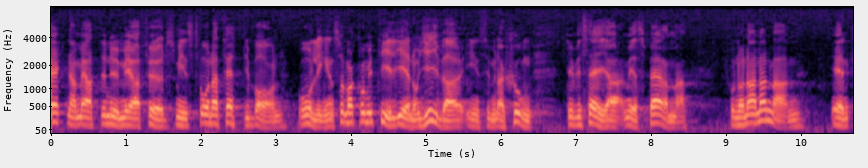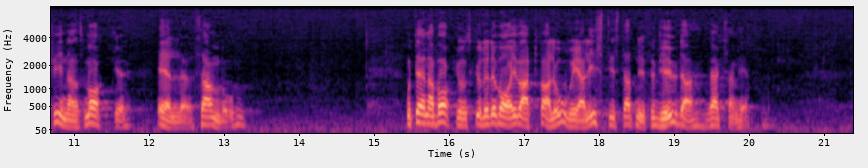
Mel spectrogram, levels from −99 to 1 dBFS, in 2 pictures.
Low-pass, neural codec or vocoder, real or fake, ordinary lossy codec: none; codec, 16 kHz, 8 kbps, FreqCodec, larger model; fake; none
